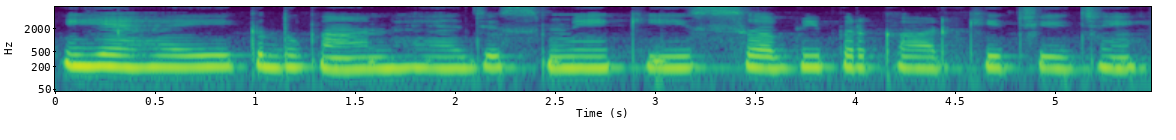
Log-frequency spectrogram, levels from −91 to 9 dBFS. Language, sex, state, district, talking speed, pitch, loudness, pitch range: Hindi, female, Chandigarh, Chandigarh, 120 wpm, 190 Hz, -14 LUFS, 185-200 Hz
